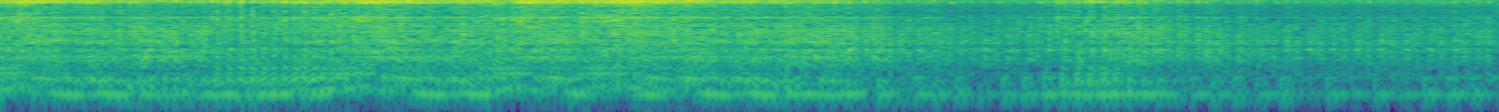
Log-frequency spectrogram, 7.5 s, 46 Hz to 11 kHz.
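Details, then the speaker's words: Honda XRM125 with a noisy engine, owner suspects camshaft, camera held close: hard rhythmic knocking about four a second following the revs; possibly piston, cam chain, connecting rod or crankshaft bearing, engine to be disassembled. "So, una kasi, maraming ingay yan, no? Pwedeng piston, camchin, connecting rod, or crankshaft bearing. So, iba-ibang sound, no?"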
